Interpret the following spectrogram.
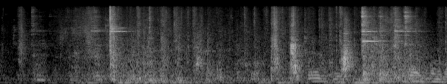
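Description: Footsteps scuffing on a concrete floor, with several sharp clicks and knocks, the loudest about a second in and again near the end.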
